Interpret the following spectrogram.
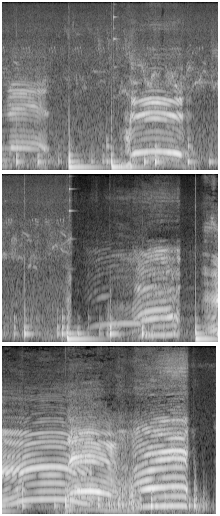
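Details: Herd of red village cows and calves wading across a small river among green trees in rural Asia: a series of arching moos, some overlapping, from several animals in quick succession, over steady low background tones.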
